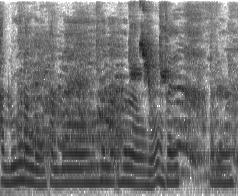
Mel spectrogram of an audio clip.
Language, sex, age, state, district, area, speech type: Bodo, female, 18-30, Assam, Udalguri, urban, spontaneous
